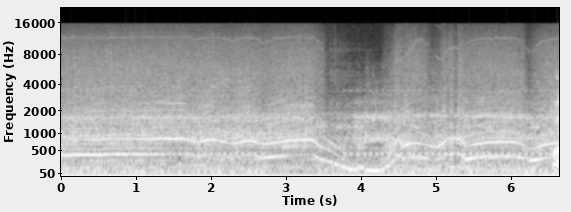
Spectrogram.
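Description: Nissan S15 drifting in Forza Motorsport 6, a steady loud engine drone with sweeping pitch dips and rises as the car slides, tire noise woven through, continuous for the whole stretch with no voices.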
